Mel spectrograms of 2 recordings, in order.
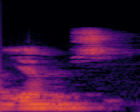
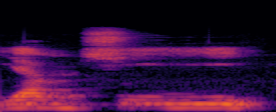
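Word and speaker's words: يمشي: bacakan terlebih dahulu perhatikan yamsi perhatikan Panjang pendeknya bukan yamsi ya tapi yamsi yajri yas'adu yanzilu yajlisu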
